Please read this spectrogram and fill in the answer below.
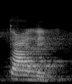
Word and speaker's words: phthalate: Phthalate. P-H-T-H-A-L-A-T-E, because P is silent there.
